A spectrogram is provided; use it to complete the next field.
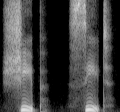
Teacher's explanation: But for the long vowel, the I in sheep, the sound is stretched out and your mouth muscles get tense, almost like you're pulling your lips into a smile.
